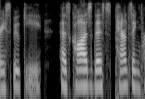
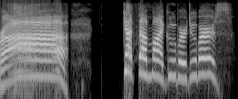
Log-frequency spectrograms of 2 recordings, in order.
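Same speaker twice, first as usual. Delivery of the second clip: very slow, loud snarling skeleton voice, "rah" drawn out; 7 semitones higher, 6 dB louder than usual. The storyteller voices an animated skeleton calling out its creatures, snarling skeleton voice. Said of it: "he snarls and his mouth gets real big and he goes".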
